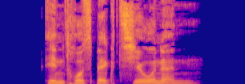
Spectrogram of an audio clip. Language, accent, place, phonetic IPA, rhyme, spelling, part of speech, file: German, Germany, Berlin, [ˌɪntʁospɛkˈt͡si̯oːnən], -oːnən, Introspektionen, noun, De-Introspektionen.ogg
- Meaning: plural of Introspektion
